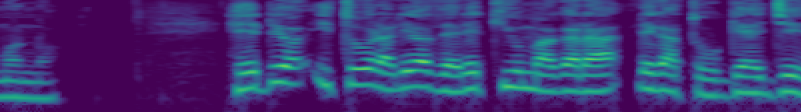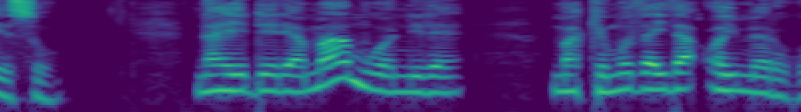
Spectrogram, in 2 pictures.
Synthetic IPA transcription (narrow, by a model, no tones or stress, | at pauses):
mɔnɔ | heːdejɔʔitoːɾaɾeɔðɛɾekiumaɣaɾaɾeɣatoːɡɛːd͡ʒɛso | naheːdeːɾeamaːmwɔniɾɛ | makemoðaiðaʔɔimɛɾo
